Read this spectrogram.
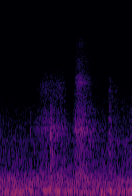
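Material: Nothing is struck.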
